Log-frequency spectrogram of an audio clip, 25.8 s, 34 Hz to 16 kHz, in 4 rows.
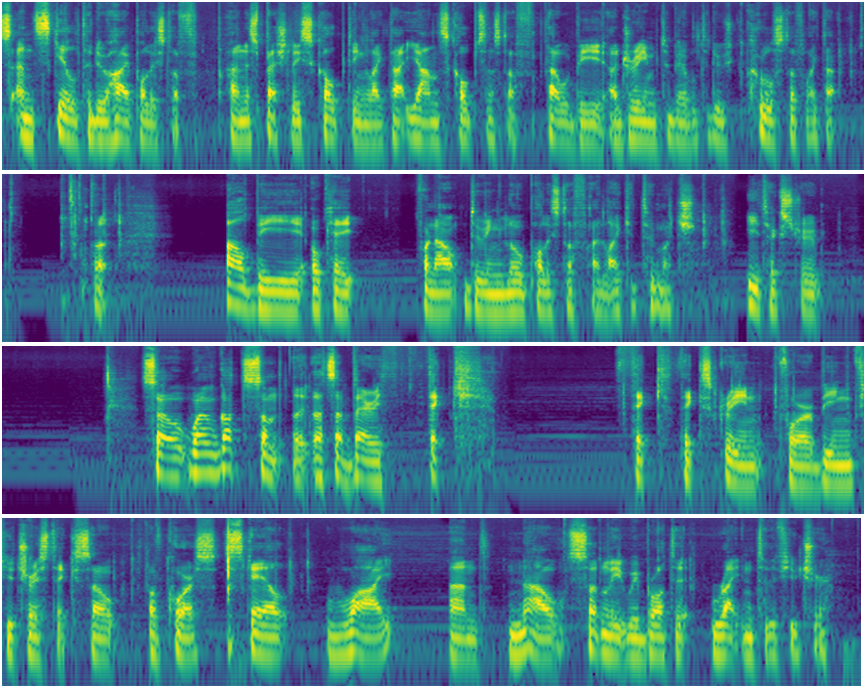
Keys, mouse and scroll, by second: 0.5 middle click, 2.4 middle click, 4.2 middle click, 5.2 middle click, 6.1 3, 6.1 click, 6.6 shift+d, 6.9 s, 8.6 click, 9.5 middle click, 10.3 click, 11.4 e, 13.0 middle click, 13.8 middle click, 14.6 middle click, 15.7 click, 16.0 l, 17.3 l, 18.0 l, 18.5 l, 19.0 l, 19.3 middle click, 20.2 middle click, 20.8 s, 23.6 middle click, 24.9-25.8 middle drag.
